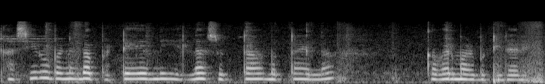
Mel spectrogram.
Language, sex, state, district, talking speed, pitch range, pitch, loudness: Kannada, female, Karnataka, Bellary, 110 wpm, 230-260 Hz, 245 Hz, -16 LUFS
